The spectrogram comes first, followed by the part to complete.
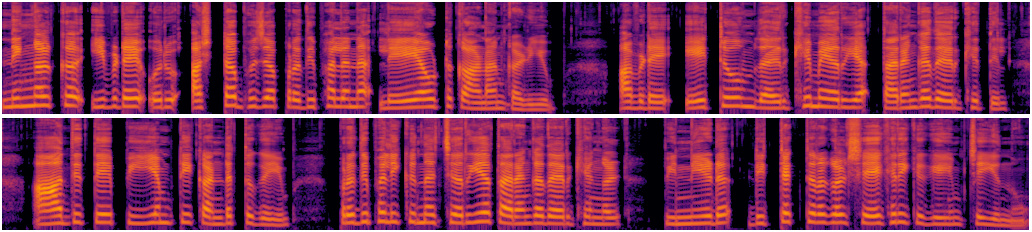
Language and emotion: Malayalam, neutral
